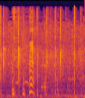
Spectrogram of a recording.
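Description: A short burst of audience applause: scattered, uneven claps running through the moment, with a brief voice sounding over them at the start.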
